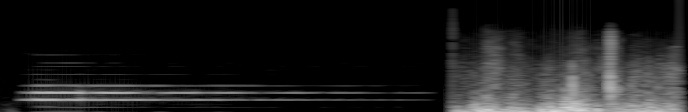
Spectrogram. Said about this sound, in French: je ne sais pas si vous m'entendez avec ce vent de fou.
